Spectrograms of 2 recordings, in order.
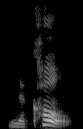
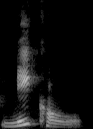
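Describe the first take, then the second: First: The stress is on the second syllable. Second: The stress is on the first syllable. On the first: The speaker calls it right. "So the second syllable there is stressed" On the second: The speaker calls it wrong. "it's not Nicole"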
